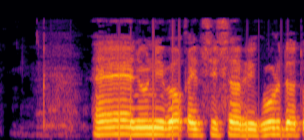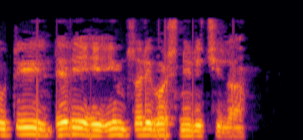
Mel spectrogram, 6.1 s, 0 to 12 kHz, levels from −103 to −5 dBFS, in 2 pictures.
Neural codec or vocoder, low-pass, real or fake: none; 7.2 kHz; real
